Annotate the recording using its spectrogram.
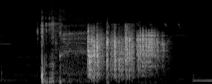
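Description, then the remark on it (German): Dice clatter across a hard tabletop in a quick burst of rattling clicks, tumbling for about a second before settling, rolled by players for a Survival check in a tabletop game; fairly loud, with no talking. “Es, jeder kann so. einmal würfeln.”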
